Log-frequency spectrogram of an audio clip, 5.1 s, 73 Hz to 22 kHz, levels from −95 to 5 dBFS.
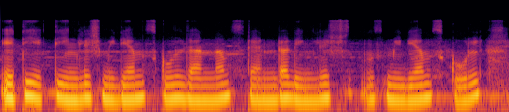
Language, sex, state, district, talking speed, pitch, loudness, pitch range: Bengali, male, Tripura, West Tripura, 155 wpm, 150 Hz, -17 LUFS, 140-160 Hz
